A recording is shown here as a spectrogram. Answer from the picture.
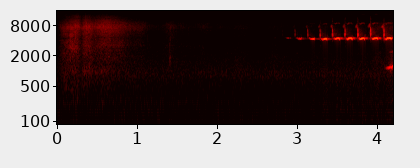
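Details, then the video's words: Yellowhammer heard after a burst of rustling noise: a fast series of repeated high notes, ending in a short downward slur. "Yellowhammer song / Emberiza citrinella"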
